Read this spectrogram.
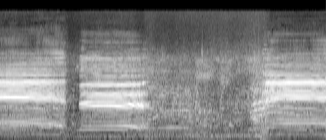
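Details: Young Limousin cattle up for sale low loudly, two drawn-out harmonic moos with a quieter, lower bawl between them, each call swelling at the start and sagging in pitch as it fades.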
